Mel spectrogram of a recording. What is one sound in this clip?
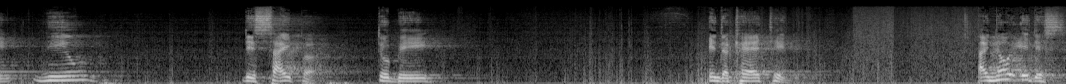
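An elderly man speaks calmly in pauses through a microphone in a room with a slight echo.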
